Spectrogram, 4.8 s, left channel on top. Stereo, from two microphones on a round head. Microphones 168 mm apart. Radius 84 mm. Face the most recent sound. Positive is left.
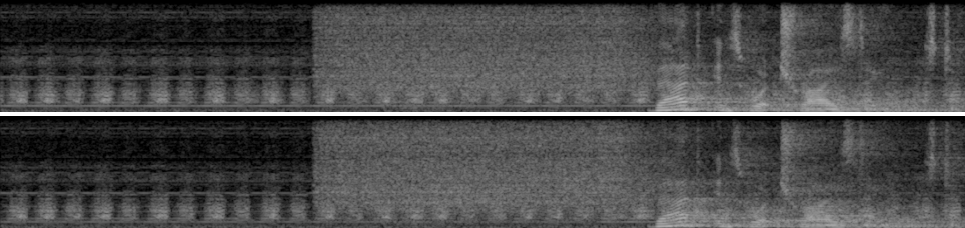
turn(degrees=20)  # may be behind; listen again after turning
